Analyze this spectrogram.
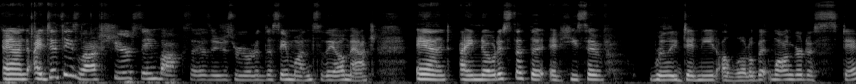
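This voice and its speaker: Speaking at a fairly quick pace, a woman with a fairly high pitch and fairly even intonation has a plain, everyday voice on a very clean recording with a silent background. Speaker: crafting tutorial creator. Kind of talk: tutorial. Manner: casual, filler words.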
